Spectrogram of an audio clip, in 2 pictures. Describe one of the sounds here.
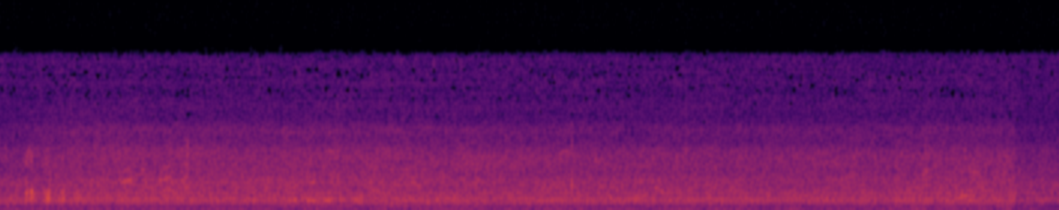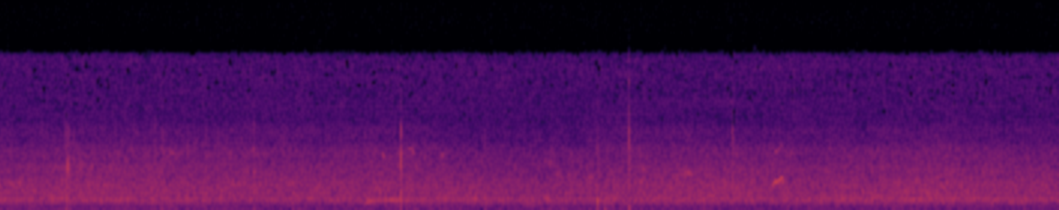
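Many people chatter and call out at a distance on a busy beach outdoors.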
